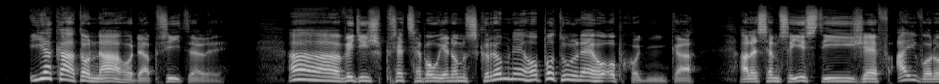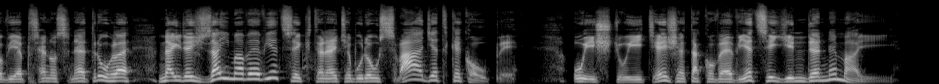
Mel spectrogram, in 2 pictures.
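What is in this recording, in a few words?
Male Czech drama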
